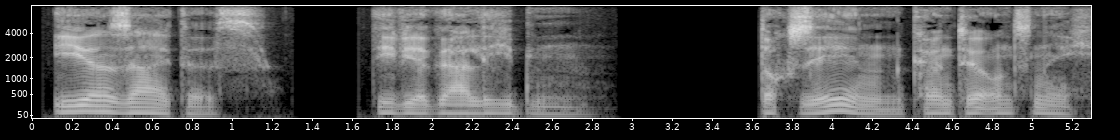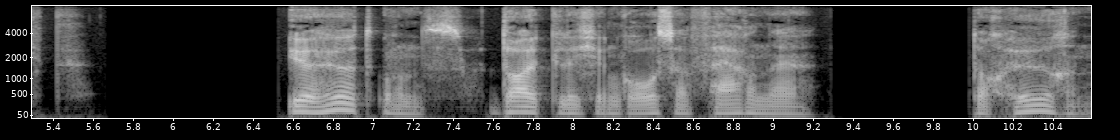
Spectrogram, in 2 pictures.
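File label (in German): poetisch, Sprecher, Männer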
